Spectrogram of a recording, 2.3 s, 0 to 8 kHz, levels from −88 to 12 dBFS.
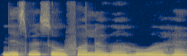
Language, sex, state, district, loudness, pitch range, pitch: Hindi, female, Bihar, Patna, -11 LUFS, 225-245 Hz, 235 Hz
